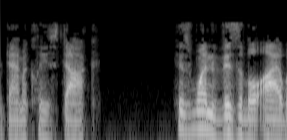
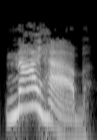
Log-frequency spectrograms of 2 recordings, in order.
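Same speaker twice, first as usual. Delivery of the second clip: put-on high, loud baby shriek; 12 semitones higher, 9 dB louder than usual. A narrator's reading. Sonny shrieking at Captain Sham. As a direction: shriek in protest. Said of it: "Sonny shrieked".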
